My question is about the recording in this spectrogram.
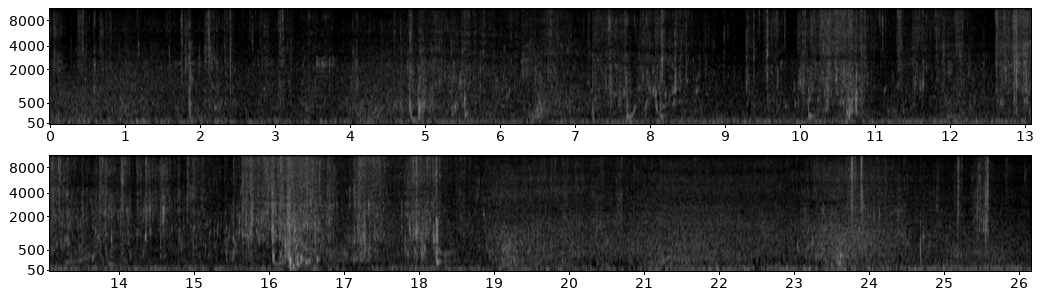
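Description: Sea water lapping and sloshing against the rocks of a breakwater, with scattered splashes and knocks as a hooked fish is pulled from the water and landed on the rocks; the loudest comes about sixteen seconds in.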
